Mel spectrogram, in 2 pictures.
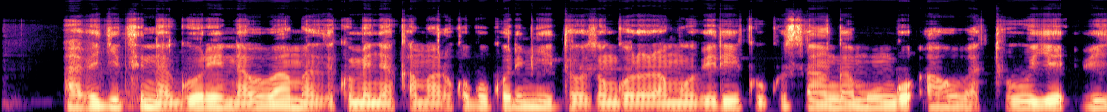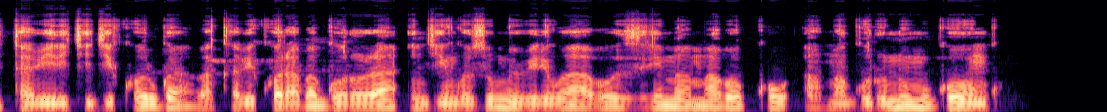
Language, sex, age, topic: Kinyarwanda, male, 18-24, health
